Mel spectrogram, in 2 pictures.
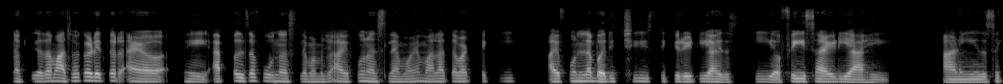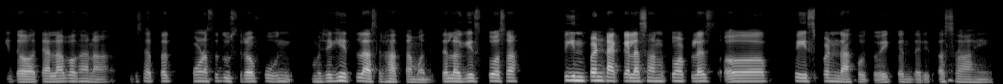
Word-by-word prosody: नक्कीच, 140 +2 -7
आता 145 +3 0
माझ्याकडे 170 +3 +2
तर 170 - -1
अ, 130 -2 +1 0.3
हे 130 -2 -4
एपलचा 160 +5 -1
फोन 150 -3 -5
असल्यामुळे, 130 -1 -5
म्हणजे 125 +2 -6 0.2
iPhone 145 +2 -4
असल्यामुळे, 130 0 -6
मला 135 -1 -4
तर 145 - -4
वाटतं 140 0 -5
की 145 +1 -18 0.4
iPhoneला 145 +3 0
बरीचशी 135 +1 -1
सिक्युरिटी 135 -1 -4
आहे. 125 -1 +2
जसं 115 0 -9 0.2
की 125 -1 -5
फेस 135 -1 +1
आयडी 125 -1 +2
आहे 115 -2 -1 0.6
आणि 115 0 -1
जसं 120 +3 -5
की 125 - -16
त्याला 125 +2 +3
बघा 140 0 -2
ना, 120 -3 -4 0.4
सतत 145 0 -4 0.3
कोण 150 0 0
असा 145 +2 -3
दुसरा 140 -2 0
फोन 140 -2 -5 0.2
म्हणजे 130 +3 -3
घेतला 165 -1 +5
असेल 130 -1 +1
हातामध्ये, 120 -4 -1
तर 135 - +2
लगेच 140 +1 +3
तो 160 - +3
असा 155 +2 +3 0.5
पिन 190 -2 +7
पण 185 -1 +9
टाकायला 160 -2 +9
सांगतो 155 0 +1
प्लस 150 0 +2
अ, 145 0 +5 0.3
फेस 155 -2 +2
पण 150 -2 -1
दाखवतो, 120 -4 -1
एकंदरीत 115 -2 -5
असं 125 0 -5
आहे. 115 -2 -5
135 Hz, 165 wpm, -26 LUFS, 125-150 Hz, 0.6 s, पण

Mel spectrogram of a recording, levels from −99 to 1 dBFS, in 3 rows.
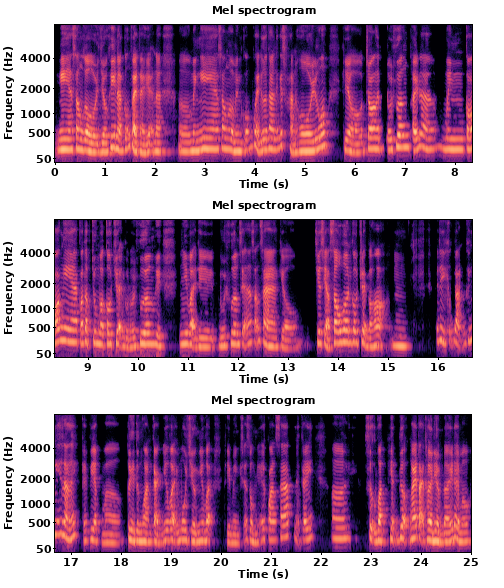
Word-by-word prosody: nghe 185 +1 +4
xong 190 -1 +3
rồi 150 -4 +5
nhiều 150 0 0
khi 220 +6 +3
nà 170 -4 +4
cũng 200 +5 -3
phải 155 - +7
thể 135 -2 +1
hiện 155 +3 -2
nà, 155 -1 0 0.3
ờ, 155 -1 -3
mình 165 +1 +2
nghe 195 0 +2
xong 200 -2 0
rồi 175 - +2
mình 160 0 +2
cũng 175 +6 -4
phải 260 - +2
đưa 185 +3 -1
ra 200 -1 +2
những 185 +1 -5
cái 250 - -2
phản 135 -7 -3
hồi, 160 +3 +4
đúng 190 +4 +1
không? 250 +1 +2 0.3
Kiểu 145 -4 -1
cho 200 0 +5
đối 180 +1 -2
phương 225 -1 +5
thấy 175 0 +6
nà 215 -5 0 0.3
mình 190 -1 0
có 200 +5 +4
nghe, 240 -3 +2
có 200 - +4
tập 220 0 -1
trung 210 -2 -1
vào 190 -1 +1
câu 195 0 0
chuyện 210 - +2
của 145 - -7
đối 145 +2 -5
phương. 195 -1 +2
Thì 165 -1 -2 0.3
như 195 +1 -1
vậy 165 -9 +3
thì 150 -1 -3
đối 160 0 -4
phương 195 -1 0
sẽ 205 +1 -4
sẵn 245 +2 -5
sàng, 160 -8 +2
kiểu, 130 -3 -6 0.3
chia 210 +1 -2
sẻ 195 -4 +1
sâu 215 0 +3
hơn 225 -1 +2
câu 220 -1 -1
chuyện 225 - -1
của 145 - -2
họ. 175 +1 -2
Ừm, 165 -1 -2 0.6
thế 240 - -8
thì 250 -4 -2
kh 220 +1 -13
bạn 220 - -2
cứ 240 - -7
nghĩ 270 +1 -2
rằng 210 -7 +4
ấy, 255 +5 -4
cái 165 - -9
việc 170 -2 0
mà 140 0 -7 0.3
tùy 190 -2 +1
từng 160 -1 +1
hoàn 150 -2 0
cảnh 135 -5 0
như 175 +3 -5
vậy, 185 - 0
môi 180 +2 -2
trường 155 -2 -2
như 170 +1 -2
vậy, 180 - 0 0.3
thì 145 - -7
mình 135 -1 -7
sẽ - - -9
dùng 170 -5 -4
những 145 - -11
cái 180 - -5
quan 180 -2 -1
sát, 220 +6 0
những 170 -3 -14
cái, 185 +4 -2 0.3
ờ, 200 -1 -3 0.4
sự 200 -6 -3
vật, 170 +1 +3
hiện 175 -2 -3
tượng 210 - 0
ngay 210 +1 +7
tại - - +4
thời 180 -1 +7
điểm 160 -2 +3
đấy 155 +2 +1
để 180 - +1
mà, 155 -2 -2
180 Hz, 255 wpm, -22 LUFS, 160-205 Hz, 0.6 s, phải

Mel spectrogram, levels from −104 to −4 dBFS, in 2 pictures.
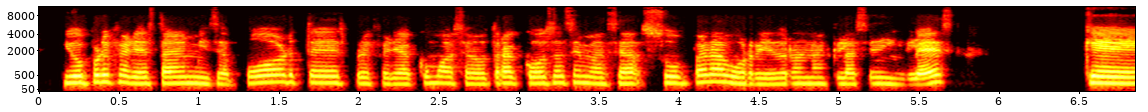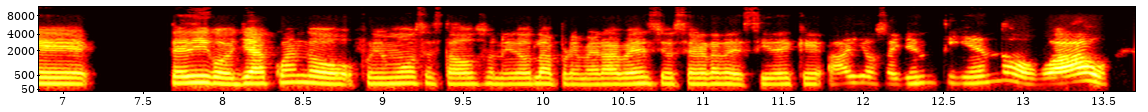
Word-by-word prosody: yo 230 -1 +3
prefería 245 -3 +1
estar 215 +1 -1
en 220 - -2
mis 205 -1 -4
deportes, 230 +3 -1
prefería 195 -2 -5
como 220 +2 -5
hacer 205 -2 -5
otra 210 +3 -2
cosa. 215 +2 -3
Se 235 - -6
me 215 -2 -3
hacía 205 +1 -3
superaburrido 220 -4 -1
ir 200 - -8
a 210 - -3
una 205 0 -5
clase 195 0 -5
de - - -3
inglés 190 +6 +3 0.8
que, 210 -3 +6 0.4
te 220 0 +1
digo, 230 -4 +3
ya 210 +2 +4
cuando 225 -6 0
fuimos 210 +1 -5
a - - -8
Estados 195 0 -4
Unidos 195 0 -5
la 200 -2 -1
primera 190 0 -4
vez, 205 +1 -1
yo 200 -1 -6
sí 195 - -10
agradecí 195 -2 -3
de 195 +1 -5
que: 190 0 -7
"Ay, 230 +1 -6
o 215 - -8
sea, 190 -1 -9
yo 210 - -6
entiendo, 230 +4 -4
wao". 220 +9 +7
210 Hz, 195 wpm, -22 LUFS, 195-225 Hz, 0.8 s, wao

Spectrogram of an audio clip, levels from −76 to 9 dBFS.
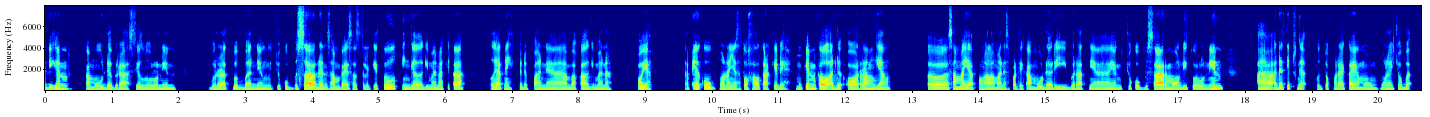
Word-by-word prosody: tadi 135 +2 -1
kan 155 0 +2 0.2
kamu 125 0 -2
udah 110 -1 -2
berhasil 115 +2 -2
nurunin 110 -1 -3 0.6
berat 115 -2 -1
beban 110 -1 -2
yang 110 0 -3
cukup 115 +4 -9
besar 155 -3 +8
dan 120 -2 +1
sampai 115 -1 -1
se-strict 110 -1 -7
itu, 185 +3 +2
tinggal 120 -3 0
gimana 110 +6 -3
kita 145 +1 +2 0.4
lihat 130 0 +3
nih 130 -4 -4
kedepannya 120 +1 -3
bakal 115 +1 0
gimana. 110 -2 -4 0.4
Oh - - +6
ya, - - +3 0.5
tapi 175 - +1
aku 180 +3 +2
mau 140 - -3
nanya 130 -2 -3
satu 120 0 -3
hal 120 +1 0
terakhir 115 +2 0
deh, 95 -3 -5
mungkin 170 +8 +1
kalau 140 -3 +8
ada 130 -2 +3
orang 140 +6 +4
yang, 115 -2 +2 0.6
eee, 140 +1 +4
sama 170 +3 +4
ya 125 -1 +3
pengalamannya 120 -1 -1
seperti 120 - -5
kamu 125 +5 0
dari 110 0 -2
beratnya 115 0 -2
yang 110 0 -4
cukup 115 +2 -8
besar 155 +3 +9
mau 125 -4 0
diturunin 120 - -1 0.5
a 145 +1 +4
ada 160 +1 +1
tips 195 - -3
gak - - -4
untuk 120 -1 -8
mereka 120 +1 0
yang 120 -1 0
mau 110 0 -3
mulai 110 -2 -4
coba? - - -3
120 Hz, 175 wpm, -25 LUFS, 115-135 Hz, 0.6 s, besar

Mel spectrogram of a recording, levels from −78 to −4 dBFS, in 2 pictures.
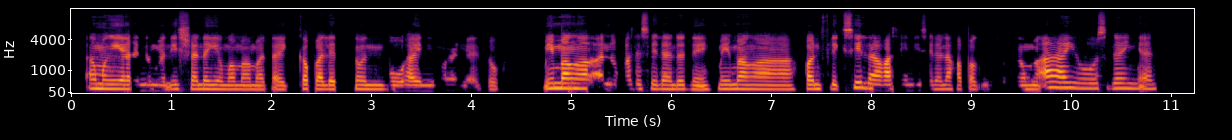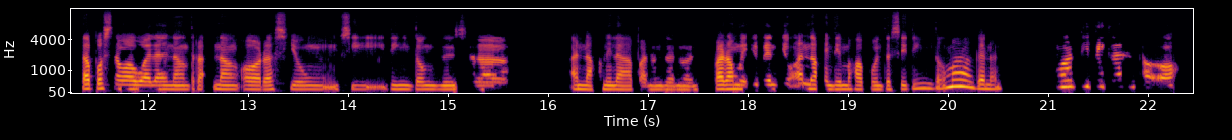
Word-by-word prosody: ang 205 0 +2
mangyayari 190 -1 +3
naman 180 0 -5
is 185 - -2
siya 180 0 +1
na 185 - +1
yung 180 -1 0
mamamatay 165 -1 -1
kapalit 175 -2 +2
nun 175 -1 -1
buhay 175 0 0
ni 170 - -6
Marian. 310 -1 -12
So, - - -9 0.4
may 220 +1 +4
mga 215 -1 +7
ano 200 -1 -1
kasi 195 -1 -4
sila 185 0 0
dun, 180 0 0
eh, 165 +1 0
may 185 0 0
mga 180 -1 +3 0.4
conflict 190 -2 +1
sila 230 -5 +3
kasi 185 0 +1
hindi 185 - -17
sila 180 0 -6
nakapag-usap 180 - -6
nang 170 0 -4
maayos, 235 -3 +3
ganyan 210 -2 -2 0.4
tapos 200 +1 +3
nawawalan 175 -3 +2
ng 165 0 +1
tra 175 - -2
ng 170 -1 0
oras 170 0 +1
yung 165 0 -5
si 265 +12 -7
Dingdong 170 -1 -3
dun 165 0 -1
sa 165 -1 -2 0.8
anak 175 -2 0
nila, 165 -2 0
parang 160 0 -4
gano'n. 155 -1 -4 0.2
Parang 180 +1 +6
may 180 - +1
event 185 -1 -1
yung - - -7
anak 195 -3 +2
hindi 170 -1 -1
makapunta 170 -1 -2
si 175 +1 -4
Dingdong, 210 +6 -5
mga 290 +1 +7 0.2
gano'n. 185 - -4 0.5
Mga 275 +1 +6
tipikal 285 -1 -3 0.3
oo. 170 +1 0
180 Hz, 165 wpm, -23 LUFS, 170-200 Hz, 0.8 s, mga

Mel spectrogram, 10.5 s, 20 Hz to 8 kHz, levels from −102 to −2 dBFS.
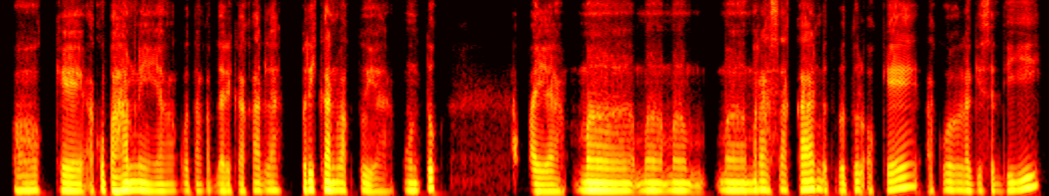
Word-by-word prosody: Oke 110 -2 0
aku - - -3
paham 115 +1 +5
nih 110 -3 +2
yang 105 - -2
aku 105 +1 -10
tangkap 105 0 -11
dari 105 -1 -2
Kakak 105 +3 -5
adalah 115 0 -4 0.2
berikan 120 -1 +4
waktu 110 -3 -3
ya 95 - -9 0.2
untuk 115 +5 -1 0.7
apa - - -8
ya, 100 -1 +1 0.2
me 115 -2 +6
me 115 +2 0
me 115 +2 -1 0.4
me 120 -1 0 0.2
merasakan 125 +2 +1
betul-betul, 110 +2 -5
oke 135 - -1
aku 115 +2 -4
lagi 110 -1 -3
sedih, 115 - 0
115 Hz, 150 wpm, -26 LUFS, 105-120 Hz, 0.7 s, me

